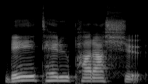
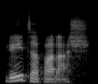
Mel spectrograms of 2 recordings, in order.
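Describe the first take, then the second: First: The name is read with Japanese syllables. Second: The name is read in a German-like way. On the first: "if I'm looking at the katakana" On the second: "it sounds German to me"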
